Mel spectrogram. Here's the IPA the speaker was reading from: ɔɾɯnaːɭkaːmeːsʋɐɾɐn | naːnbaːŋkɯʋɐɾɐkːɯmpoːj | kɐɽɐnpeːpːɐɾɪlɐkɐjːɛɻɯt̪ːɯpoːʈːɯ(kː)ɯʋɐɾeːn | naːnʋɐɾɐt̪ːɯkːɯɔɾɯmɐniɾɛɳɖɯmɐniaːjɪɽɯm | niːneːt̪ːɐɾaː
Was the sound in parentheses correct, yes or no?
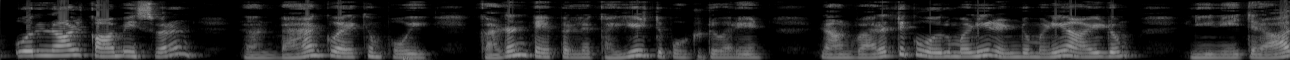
no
